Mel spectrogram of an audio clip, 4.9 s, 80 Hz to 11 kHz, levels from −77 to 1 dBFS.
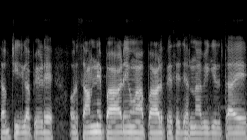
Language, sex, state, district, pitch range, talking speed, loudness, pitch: Hindi, male, Bihar, Jamui, 100-105 Hz, 205 wpm, -19 LUFS, 105 Hz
